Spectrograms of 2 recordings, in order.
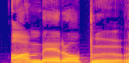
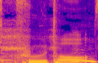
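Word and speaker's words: futo (封筒): Because I was trying to say like, Amberopu or something like no one understood. And then it turns out it's futo. – So desu ne, nihongo de wa futo to iimasu yo.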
